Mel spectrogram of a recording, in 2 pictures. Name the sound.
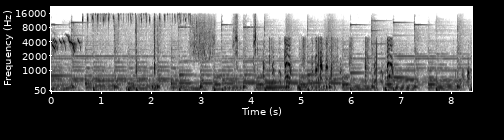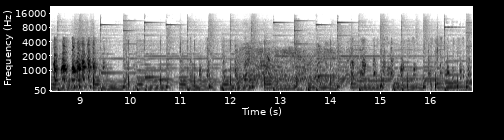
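chickens clucking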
